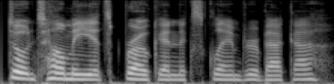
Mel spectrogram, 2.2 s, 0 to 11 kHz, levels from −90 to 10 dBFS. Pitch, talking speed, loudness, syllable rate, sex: 190 Hz, 190 wpm, -19 LUFS, 5.9 syllables/s, female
